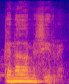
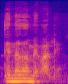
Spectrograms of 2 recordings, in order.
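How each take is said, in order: First: Said in the usual way. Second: Whisper. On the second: Real, not acted. Preacher whispers to the church, de nada me vale. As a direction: drop to a breathy whisper on nada.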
